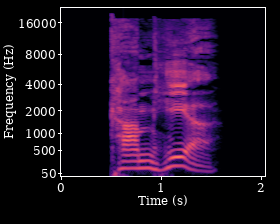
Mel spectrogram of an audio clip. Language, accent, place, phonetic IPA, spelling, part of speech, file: German, Germany, Berlin, [kaːm ˈheːɐ̯], kam her, verb, De-kam her.ogg
- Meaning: first/third-person singular preterite of herkommen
